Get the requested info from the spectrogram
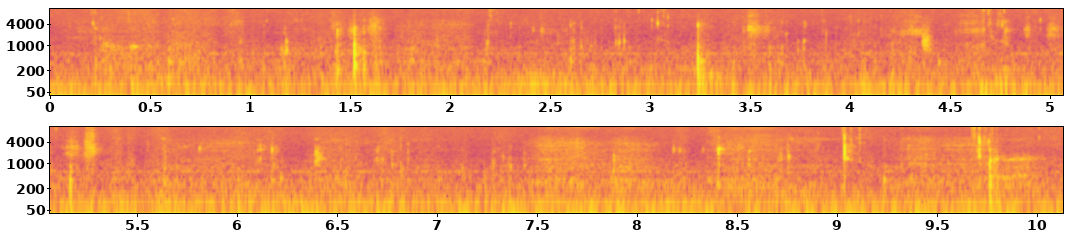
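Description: Close-miked chewing and mouth sounds of a man eating soft mac and cheese with a fork, with scattered sharp clicks throughout, the loudest about one and a half seconds in and again near the end.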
